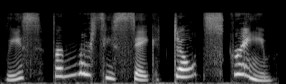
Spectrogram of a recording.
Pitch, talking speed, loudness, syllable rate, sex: 325 Hz, 125 wpm, -17 LUFS, 3.3 syllables/s, female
